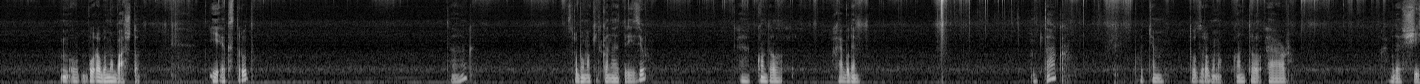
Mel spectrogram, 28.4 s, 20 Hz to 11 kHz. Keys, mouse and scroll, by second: 4.0 e, 6.8 click, 12.5 alt+r, 15.0 alt+r, 25.0 ctrl+r.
